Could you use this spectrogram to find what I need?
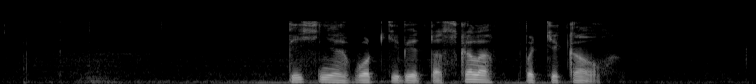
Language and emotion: Russian, neutral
